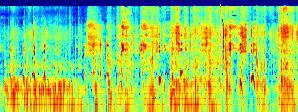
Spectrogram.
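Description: A skateboard rolling and rumbling over the humps of a wooden pump track, with a dog panting as it rides.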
